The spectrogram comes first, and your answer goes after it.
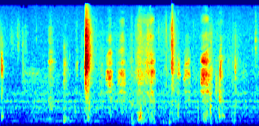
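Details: Chihuahua and miniature pinscher mix dog indoors in Finland, panting rapidly in quick breathy bursts with a few soft whimpering sounds, brief clicks and rustles around it.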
